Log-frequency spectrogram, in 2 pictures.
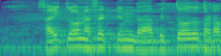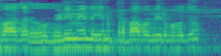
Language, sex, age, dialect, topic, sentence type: Kannada, male, 18-24, Northeastern, agriculture, question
